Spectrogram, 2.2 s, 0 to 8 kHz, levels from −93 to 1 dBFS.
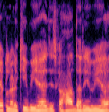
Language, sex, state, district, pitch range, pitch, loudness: Hindi, male, Jharkhand, Garhwa, 150-160 Hz, 155 Hz, -14 LUFS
